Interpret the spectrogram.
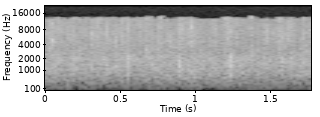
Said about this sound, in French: Alors, attention, on va faire un test pour savoir. Tous les manchots vous applaudissent.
